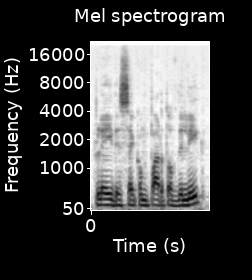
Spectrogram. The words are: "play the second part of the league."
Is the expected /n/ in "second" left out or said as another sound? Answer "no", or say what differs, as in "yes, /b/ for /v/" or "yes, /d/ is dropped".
no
